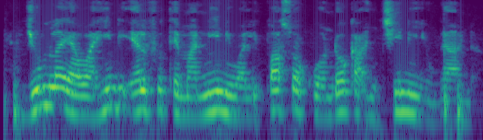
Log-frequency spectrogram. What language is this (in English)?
Swahili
